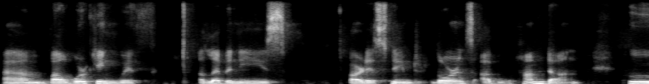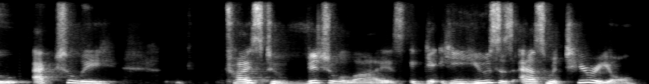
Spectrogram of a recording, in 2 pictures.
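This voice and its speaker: A woman's voice: on the low side, slow pace, a little mellow. Woman answering a question on a video call. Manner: thoughtful, searching, with restarts. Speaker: guest lecturer. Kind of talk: academic lecture Q&A answer.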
